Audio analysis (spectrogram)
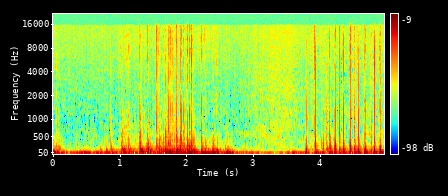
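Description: Long nails scratch the ridges of a flat, light blue, whale-shaped silicone brush-cleaning mat with ridges and nubs. The result is a dense, low, rubbery scratching made of quick, uneven strokes, with a brief quieter lull in the middle before the scratching picks up again.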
